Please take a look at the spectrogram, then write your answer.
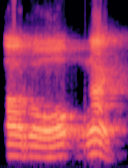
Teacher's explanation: âm trở chúng ta không đọc là trở mà chúng ta đọc là tờ rơ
